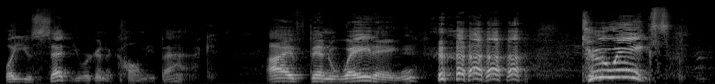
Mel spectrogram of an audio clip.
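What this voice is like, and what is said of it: Sarcastic, bitter, angry imitated voice. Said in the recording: “in her best sarcastic voice ... Bitter, angry.”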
